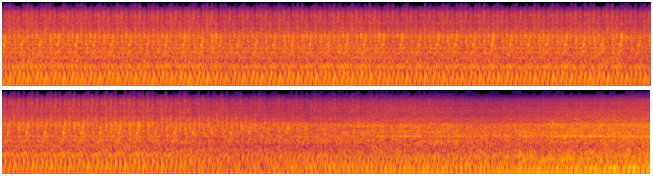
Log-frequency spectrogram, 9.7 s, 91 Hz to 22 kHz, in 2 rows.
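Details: Toyota Emina/Estima 3C-TE diesel, sound under the car: steady idle with a fast light tapping like a pencil on a table over clacking valve clatter; completely worn vacuum pump plus incorrect valve clearances.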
